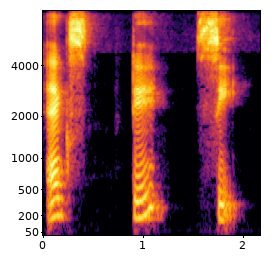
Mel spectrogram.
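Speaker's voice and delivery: Ecstasy very slowly in three pieces, "ex, ta, sy"; syllable by syllable. Shown as a demonstration. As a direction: break ecstasy up with a pause after each syllable. Teacher sounds word out by syllable.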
